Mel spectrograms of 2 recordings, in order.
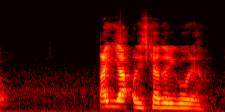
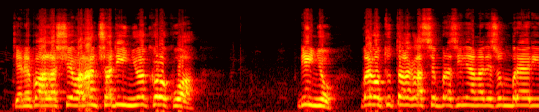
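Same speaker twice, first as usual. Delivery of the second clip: lively sports commentary, raised; play-by-play commentary; 6 semitones higher, 8 dB louder than usual. Real, not acted. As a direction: call the action as it happens. Live play-by-play of own match.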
